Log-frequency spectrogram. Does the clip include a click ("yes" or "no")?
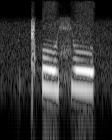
yes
